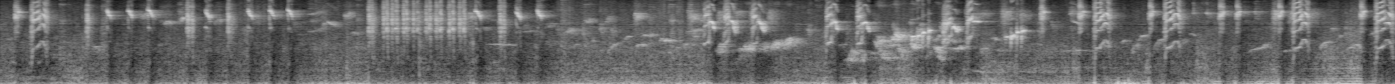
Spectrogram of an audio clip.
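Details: Long-tailed shrike song used as a master recording for training other songbirds: rapid varied chirps, sharp high clicks and whistled notes, dense and continuous, with some busier mimic-like phrases in the middle.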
